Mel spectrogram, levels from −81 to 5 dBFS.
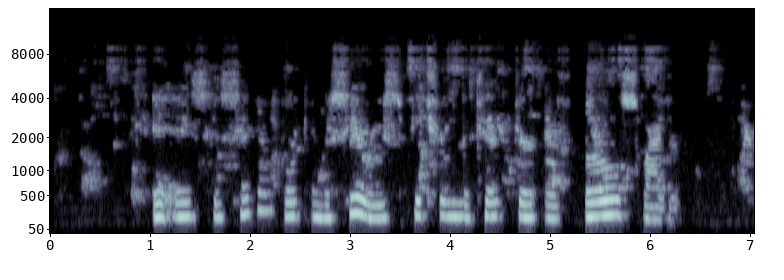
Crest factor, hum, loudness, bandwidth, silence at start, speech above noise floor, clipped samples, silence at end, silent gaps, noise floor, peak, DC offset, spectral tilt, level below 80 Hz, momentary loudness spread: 16 dB; none; -20 LUFS; 9.4 kHz; 0.3 s; 27 dB; under 0.1%; 0 s; none; -47 dBFS; -4 dBFS; under 0.1%; -4.5 dB/octave; -66 dBFS; 20 LU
